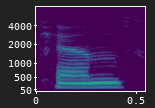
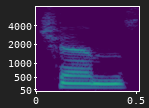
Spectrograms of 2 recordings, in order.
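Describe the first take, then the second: First: The name begins with a hard K sound. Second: The name begins with a CH sound. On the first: The speaker calls it right. "It's pronounced Chems, like chemical" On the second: The speaker calls it wrong. "Chems, like it looks, C H E M S"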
